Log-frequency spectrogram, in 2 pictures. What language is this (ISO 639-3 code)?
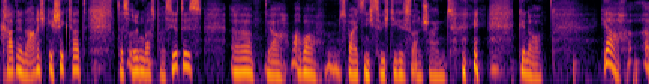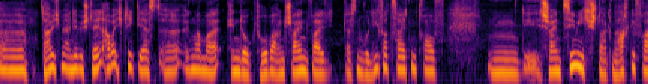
deu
